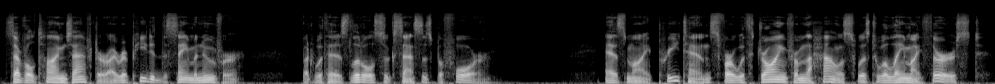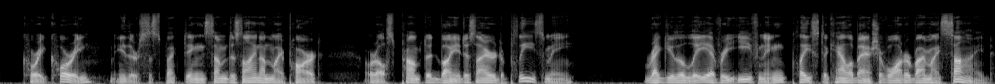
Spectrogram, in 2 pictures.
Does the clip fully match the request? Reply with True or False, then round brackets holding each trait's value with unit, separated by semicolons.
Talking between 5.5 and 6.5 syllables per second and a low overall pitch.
True (5.9 syllables/s; 90 Hz)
